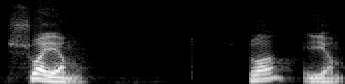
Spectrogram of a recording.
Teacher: अनुस्वार का जब हम उच्चारण करते हैं तो उच्चारण करते समय आधे म की आवाज जुड़ जाती है। जैसे हम लोग पढ़ते हैं ना, स्व, य और बिंदी है ये, तो इसको हम क्या पढ़ते हैं, इसको हम पढ़ते हैं स्वयं।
